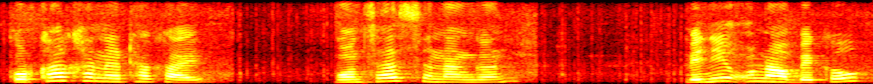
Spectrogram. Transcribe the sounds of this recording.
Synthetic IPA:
kɔɾkʰakʰanɯtʰakʰaj | ɡɔnsasɯnaŋɡɯn | beniunawbekʰɯw

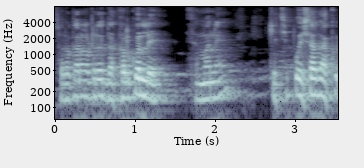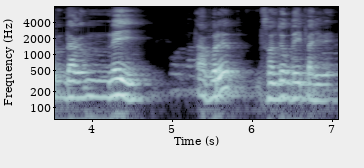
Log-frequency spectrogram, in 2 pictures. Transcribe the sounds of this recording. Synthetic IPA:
sɔɾɔkaɾɡɔʈɔɾed̪əkʰəlkɔɾlesemane | kit͡ʃʰipɔjsad̪d̪anej | t̪apɔɾesɔnd͡ʒoɡd̪ejpaɾibe

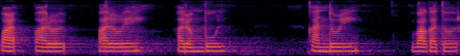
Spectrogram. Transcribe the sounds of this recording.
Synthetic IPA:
ppapalɔɭe | əɾəmbul | kãnd̪uɭi | ʋaɡat̪ɔɾ

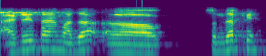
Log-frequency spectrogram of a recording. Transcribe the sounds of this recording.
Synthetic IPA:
ɛʈɾesajmad͡zʱa | sund̪əɾkʰe

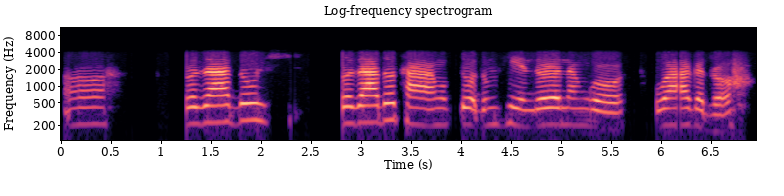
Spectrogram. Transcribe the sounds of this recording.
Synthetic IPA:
ɔ | ɾɔzadɔ | ɾɔzadɔt̪ʰamuk̚tuɔdɔmɦendɔɾɔnaŋɡɔ | waɡad̪ɾɔ

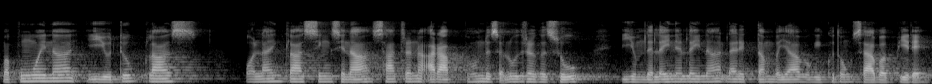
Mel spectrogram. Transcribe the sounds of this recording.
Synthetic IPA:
mɐpuŋojnɐjutjup̚klas | onlajnklasːiŋsinɐsatɾɐnɐ̰ʔɐ̰ɾap̚ːɐɦumdɐsɐt̚ludɾɐɡɐsu | ijumdɐlɐjnɐlɐjnɐlajɾik̚tɐmbɐjabɐɡikʰudoŋsabɐpiɾe

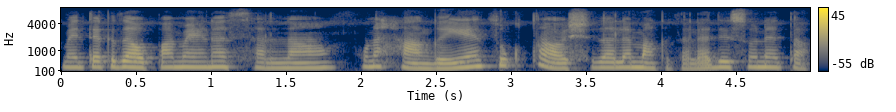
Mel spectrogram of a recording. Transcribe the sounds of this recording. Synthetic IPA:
mɛt̪jakd͡zawpãmɛɳəsalːãpuɳhãŋɡəjɛ̃t͡sukt̪aʋɕəd͡zaljam̤akd͡zala̰d̪isonjɛt̪a

